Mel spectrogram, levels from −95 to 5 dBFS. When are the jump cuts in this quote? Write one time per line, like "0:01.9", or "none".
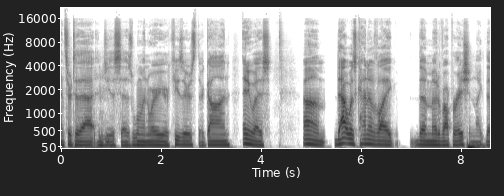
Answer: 0:03.6
0:05.4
